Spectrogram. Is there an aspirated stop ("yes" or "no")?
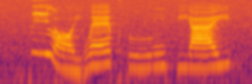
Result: yes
